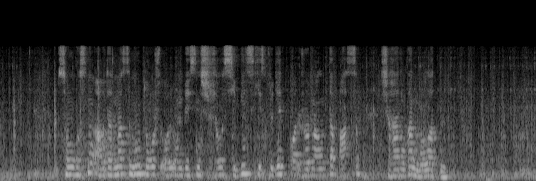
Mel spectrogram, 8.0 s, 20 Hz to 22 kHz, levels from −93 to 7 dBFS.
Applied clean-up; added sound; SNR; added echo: none; Livestock, farm animals, working animals; 11 dB; none.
